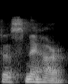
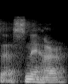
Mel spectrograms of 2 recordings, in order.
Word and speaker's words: Snehar: So, my name is pronounced Snehar. This Snehar Sha I feel like a coconut right now, don't I?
